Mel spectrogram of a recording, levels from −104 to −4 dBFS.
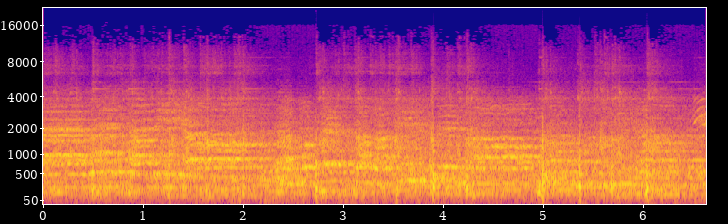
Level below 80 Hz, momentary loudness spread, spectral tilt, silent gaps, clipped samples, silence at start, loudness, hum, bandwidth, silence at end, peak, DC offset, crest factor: -42 dBFS; 2 LU; -6.5 dB/octave; none; under 0.1%; 0 s; -13 LUFS; none; 13.5 kHz; 0 s; 0 dBFS; under 0.1%; 14 dB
